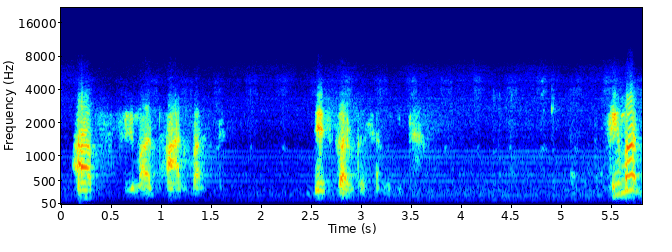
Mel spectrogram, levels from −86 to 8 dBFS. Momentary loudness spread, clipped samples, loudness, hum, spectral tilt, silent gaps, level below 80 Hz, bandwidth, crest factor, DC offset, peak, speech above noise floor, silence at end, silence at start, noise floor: 19 LU; under 0.1%; -20 LUFS; none; -4 dB/octave; none; -88 dBFS; 7.8 kHz; 22 dB; under 0.1%; -2 dBFS; 38 dB; 0 s; 0.1 s; -58 dBFS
